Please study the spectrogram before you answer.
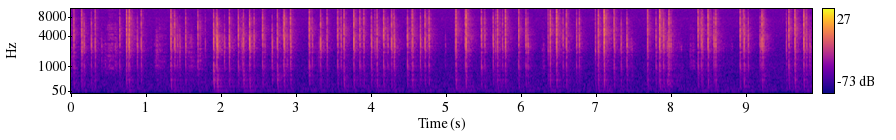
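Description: Long red nails tap rapidly on a large, solid wooden table top. The result is a dense run of quick, bright, clicky taps that die away almost instantly, with very little low end.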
